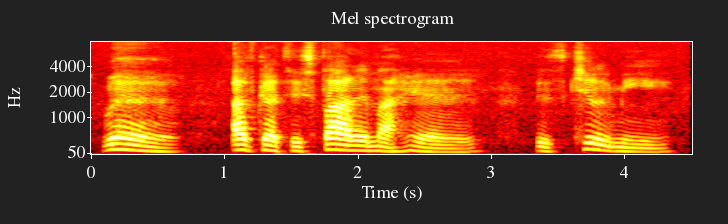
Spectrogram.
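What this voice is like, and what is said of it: Keanu Reeves impression. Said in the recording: “I don't do a good Keanu Reeves impression.”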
